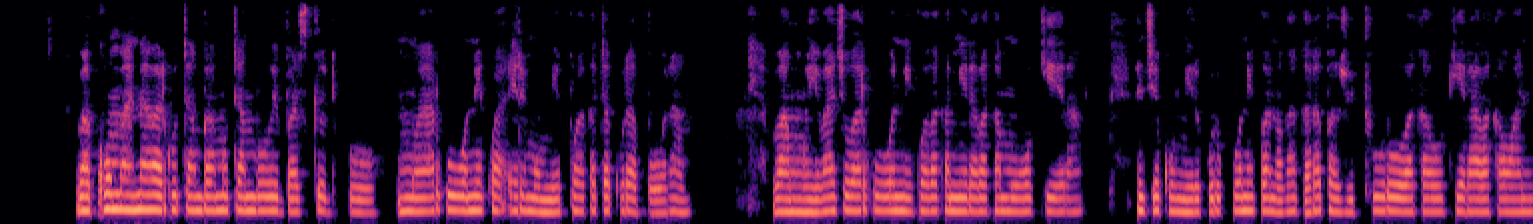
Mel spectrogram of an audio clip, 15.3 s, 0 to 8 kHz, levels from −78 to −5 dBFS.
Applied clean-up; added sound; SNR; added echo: none; none; none; none.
